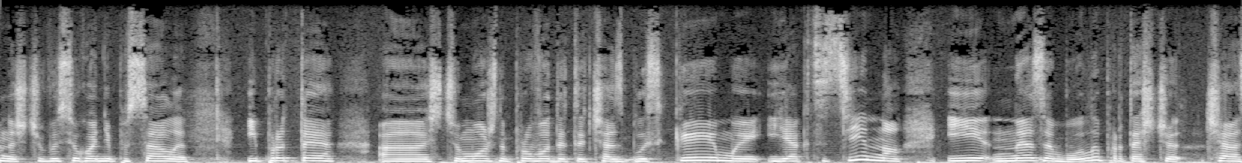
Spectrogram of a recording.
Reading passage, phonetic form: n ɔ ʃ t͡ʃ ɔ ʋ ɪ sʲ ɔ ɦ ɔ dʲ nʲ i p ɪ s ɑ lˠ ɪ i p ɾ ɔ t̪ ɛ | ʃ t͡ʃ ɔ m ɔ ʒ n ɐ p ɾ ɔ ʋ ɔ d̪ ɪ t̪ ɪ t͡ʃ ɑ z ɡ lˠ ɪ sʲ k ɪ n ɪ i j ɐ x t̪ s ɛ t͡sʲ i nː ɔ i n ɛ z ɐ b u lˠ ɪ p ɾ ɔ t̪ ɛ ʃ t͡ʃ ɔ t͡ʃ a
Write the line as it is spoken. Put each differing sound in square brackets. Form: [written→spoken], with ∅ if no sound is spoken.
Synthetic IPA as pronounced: n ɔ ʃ t͡ʃ ɔ ʋ ɪ sʲ ɔ ɦ ɔ dʲ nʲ i p ɪ s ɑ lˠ ɪ i p ɾ ɔ t̪ ɛ | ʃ t͡ʃ ɔ m ɔ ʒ n ɐ p ɾ ɔ ʋ ɔ d̪ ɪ t̪ ɪ t͡ʃ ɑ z [ɡ→b] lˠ ɪ sʲ k ɪ [n→m] ɪ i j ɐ [x→k] t̪ s ɛ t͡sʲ i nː ɔ i n ɛ z ɐ b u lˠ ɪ p ɾ ɔ t̪ ɛ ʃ t͡ʃ ɔ t͡ʃ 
